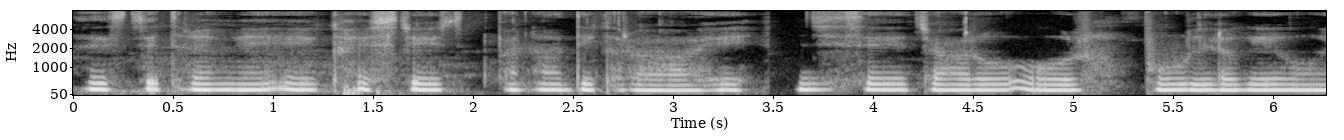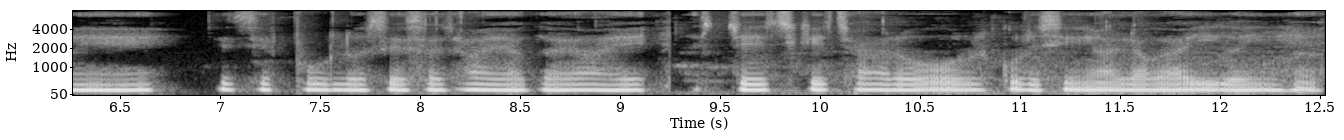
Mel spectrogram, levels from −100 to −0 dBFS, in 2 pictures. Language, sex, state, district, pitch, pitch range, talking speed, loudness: Hindi, female, Maharashtra, Dhule, 200 Hz, 195-210 Hz, 145 wpm, -16 LUFS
